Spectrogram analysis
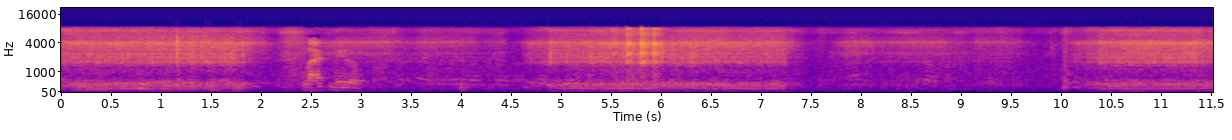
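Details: A man snoring while asleep with his head not touching the cushion, recorded during the 2010 holiday season: long hissing, rasping breaths repeating every few seconds, with a snort partway through.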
